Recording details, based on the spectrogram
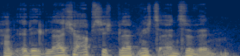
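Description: Ein Mann spielt in einem Hörspiel der sechziger Jahre einen kränklichen, empfindlichen, pessimistischen Friseurgehilfen, der gekränkt und abwehrend spricht. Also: male voice, medium pitch, moderate pace, breathy edge. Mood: sullen. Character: sickly, touchy, pessimistic barber's assistant. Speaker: radio play actor. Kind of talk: 1960s German radio play acting.

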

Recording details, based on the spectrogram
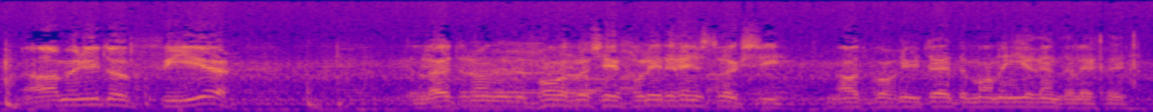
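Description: A man acting in a radio drama as a brisk, authoritative army officer giving clipped orders. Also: mid-range voice, highs cut off, noisy background, lightly acted. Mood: brisk, commanding. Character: brisk commanding male military officer leading a raid.

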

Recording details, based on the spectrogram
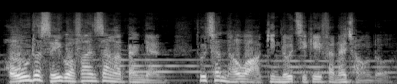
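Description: A man with a Hong Kong accent playing an earnest, curious young trainee doctor in a radio drama, explaining things in a measured way. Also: medium pitch, big pitch swings, music in the background, lightly acted. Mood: earnest, explanatory. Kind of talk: Cantonese radio drama acting, explanatory dialogue.

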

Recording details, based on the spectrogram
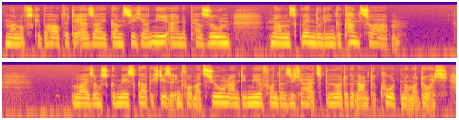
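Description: An actress playing a composed female doctor, giving formal, measured, clinical testimony in a radio drama. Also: fairly low pitch, a little mellow, no room sound.

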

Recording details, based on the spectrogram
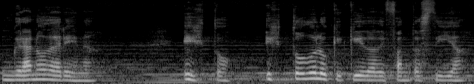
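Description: A woman playing a gentle, solemn young empress of a fantasy realm in a radio drama. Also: medium pitch, normal speed, faint music behind, lightly acted. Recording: long hall reverb on studio recording.

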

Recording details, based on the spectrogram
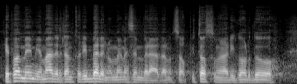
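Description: An actor playing a passionate, rebellious young poet from a rich family in a radio theatre monologue, confiding and halting, repeating his words. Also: fairly low pitch, a little hiss or hum, close to an everyday voice. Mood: frustrated, confiding.

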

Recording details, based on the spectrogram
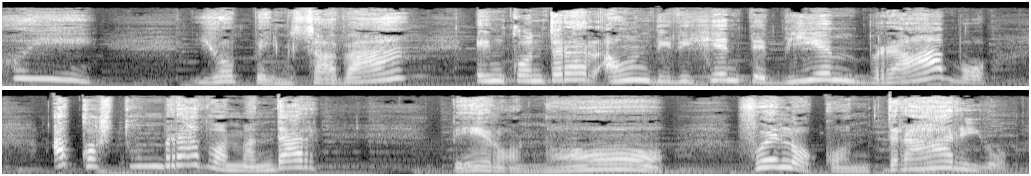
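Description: An actress playing a plainspoken miner's wife who recounts her life in a radio drama, with a Bolivian accent and expressive delivery. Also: a little high, takes it slowly, faint music behind. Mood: admiring. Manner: animated storytelling. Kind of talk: first-person radio drama narration.

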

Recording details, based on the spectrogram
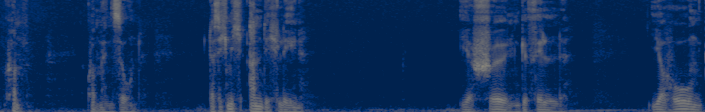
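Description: A man's voice: darkish tone, full character voice. An actor playing a dying old patriarch and father in a classic German radio drama, declaiming solemnly and weightily. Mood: resigned. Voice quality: very deep, husky.

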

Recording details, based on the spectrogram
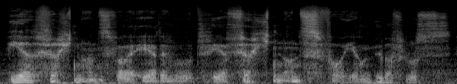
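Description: An actor in a 1950s German radio play, playing a resigned, unbending exiled doctor who speaks in measured, grave declarations. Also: male voice, a bass voice, vocal fry, a bit bright, full character voice. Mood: solemn conviction. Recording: faintly noisy 1950s radio recording.

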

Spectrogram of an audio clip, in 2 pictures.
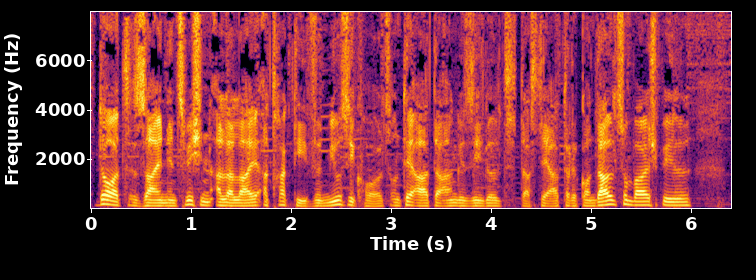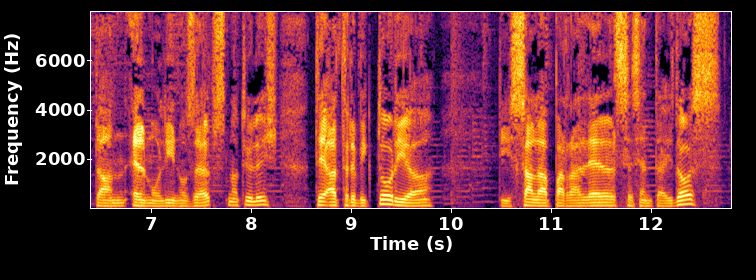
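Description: A man's voice: mid-range voice, normal speed, mellow, soft background music. A man presenting scripted local news on the radio, reading as a narrator of reports.

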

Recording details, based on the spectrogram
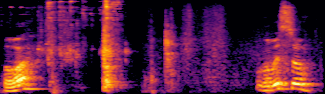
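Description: A man's voice: high voice, extremely slow. An actor playing a worried grown son looking after his father in a naturalistic radio drama. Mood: searching, worried. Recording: echoey, distant, noisy room.

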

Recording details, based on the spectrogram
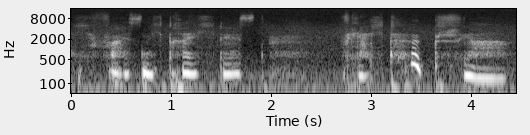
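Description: A woman's voice: fairly low pitch, takes it slowly, mellow. An actress playing a tender, lovestruck young woman in a 1950s German radio play, with wistful, lyrical phrasing that often sinks to a whisper. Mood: wistful, hushed. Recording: muffled, phone-like 1950s radio recording.

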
